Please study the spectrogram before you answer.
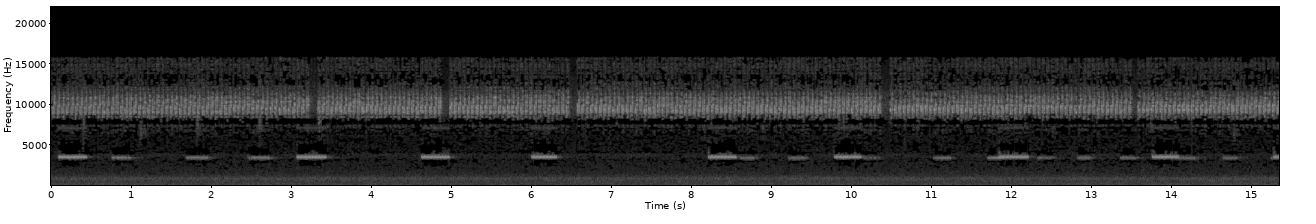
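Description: Crickets chirp at night in short, bright pulses over a steady high-pitched insect drone.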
